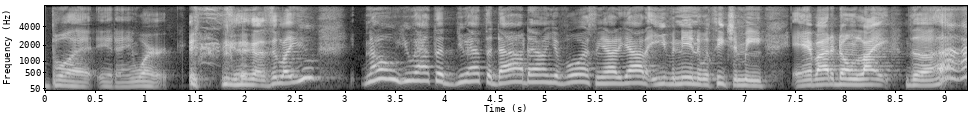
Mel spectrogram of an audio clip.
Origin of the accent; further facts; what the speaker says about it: Jacksonville, Florida, United States; born and raised in Jacksonville, Florida, 1995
